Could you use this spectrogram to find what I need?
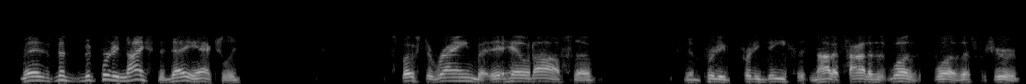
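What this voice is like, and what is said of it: Southern US (East Tennessee) accent. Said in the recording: “You got a southern accent. ... I'm over here in East Tennessee, so definitely got the southern draw for sure.”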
